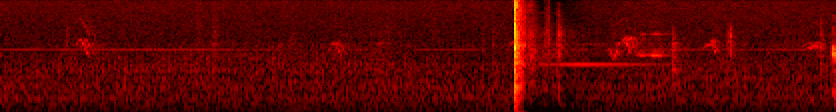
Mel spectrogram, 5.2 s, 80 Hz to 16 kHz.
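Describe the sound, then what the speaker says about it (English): A single sharp pellet shot from a Niksan Escalade T .22 caliber PCP air rifle at an outdoor range, one loud crack followed by a brief ringing tail, then quiet. "I am going to take a sighter and aim dead center and see where we hit."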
